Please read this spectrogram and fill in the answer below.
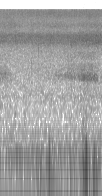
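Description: Quiet outdoor ambience: a faint steady hiss, with a soft low thump about halfway through and low rumbles near the end.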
